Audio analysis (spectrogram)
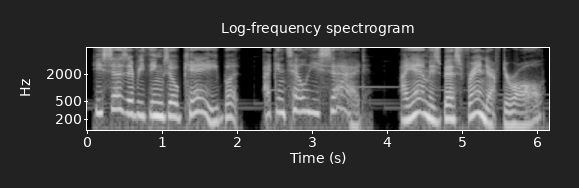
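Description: A woman's voice: on the high side, animated, unhurried, no echo, soft background music, voice pushed up. A woman voicing a caring, earnest young boy in a children's storybook. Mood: quiet worry.

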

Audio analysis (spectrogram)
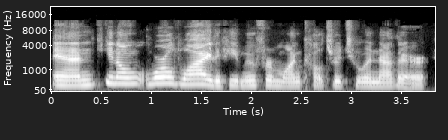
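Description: A woman hosting a show, interviewing a guest and asking questions in a halting way with pauses and fillers. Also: mid-range voice, lively intonation, clean tone, dry recording, studio quality. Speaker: radio show host.

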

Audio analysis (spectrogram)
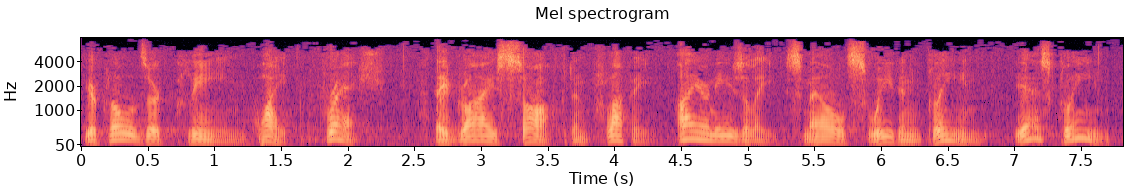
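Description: A man delivering an emphatic vintage radio sales pitch as a commercial announcer. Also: wildly swooping pitch, takes it slowly, creaky, a little hiss or hum. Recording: muffled old radio recording.

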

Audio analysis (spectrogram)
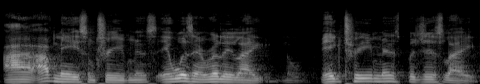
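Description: A man's voice: mid-range voice, a little slow. A man of twenty-one with a New Orleans accent, talking in a loose, slangy way as an interview guest. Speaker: videographer being interviewed. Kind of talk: casual interview chat.

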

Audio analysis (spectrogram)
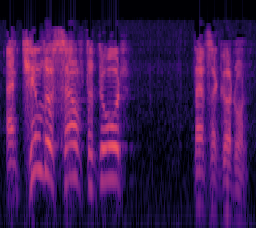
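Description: Combative radio cop, highish forceful voice, sarcastic, impatient, dull vintage recording. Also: male voice, huge pitch swings, brisk, slightly rough, heavily acted. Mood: sarcastic, irritated. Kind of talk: 1940s radio acting.

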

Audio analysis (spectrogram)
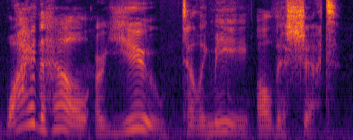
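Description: A woman's voice: low-pitched, expressive, takes it slowly, a little hiss or hum. An actress playing a blunt, weary middle-aged woman fresh out of prison in an audio drama, swearing in exasperation. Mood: exasperated.

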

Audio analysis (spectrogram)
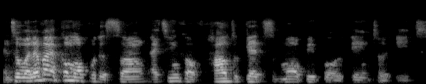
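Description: A man with a Nigerian accent, a hospital chaplain, answering interview questions in a reflective, measured way with frequent fillers. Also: mid-range voice, very animated, fairly bright tone.

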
